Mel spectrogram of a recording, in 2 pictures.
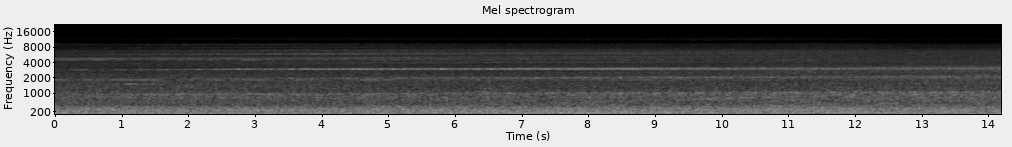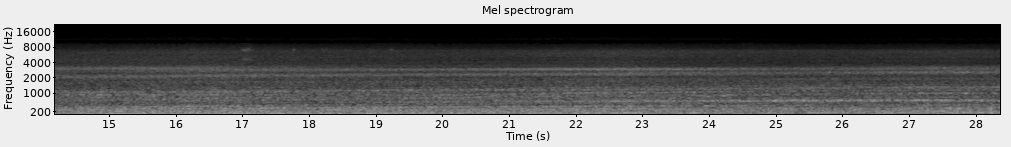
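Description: Long Island Rail Road electric multiple-unit train moving through the station: a steady rumble with several high whining tones that drift slightly in pitch.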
